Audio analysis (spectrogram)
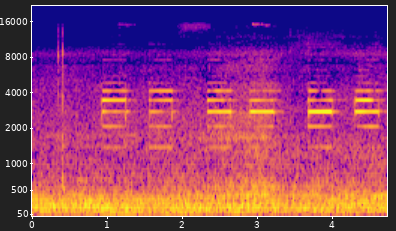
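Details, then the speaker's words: Alarm (MP one-way remote type) on a 2017 Honda Vario 125 LED: six evenly spaced high double-toned chirps, roughly one every 0.8 seconds, over a low hum; the alarm's truck-style turn-signal beeper is on, switched off by pressing and holding four times. "nyalain lampu seinnya kayak truk ada bunyinya"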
